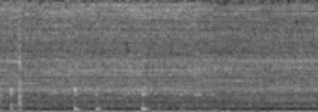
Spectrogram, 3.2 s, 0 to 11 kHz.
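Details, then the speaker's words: 1979 GMC C15 pickup at first-start idle with the air cleaner lid flipped for a throaty sound. Low, even idle with a deep intake rumble and no clanging or ticking, no smoke seen. Normal idle. "Alrighty, it runs. I don't see no smoke. I don't hear no clanging, clacking."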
